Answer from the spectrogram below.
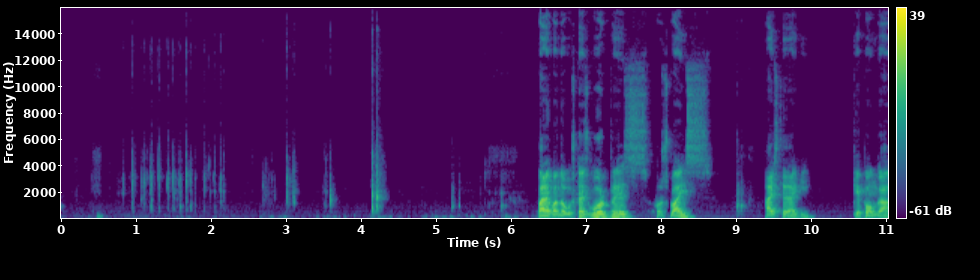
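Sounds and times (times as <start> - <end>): typing on computer keyboard: 0.8 - 4.3.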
